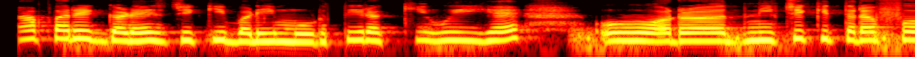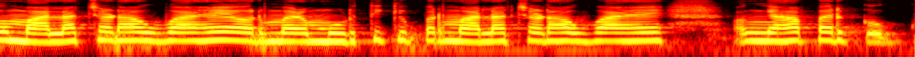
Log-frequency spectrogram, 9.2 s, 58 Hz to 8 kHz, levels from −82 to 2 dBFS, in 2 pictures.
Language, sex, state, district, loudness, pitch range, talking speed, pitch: Hindi, female, Bihar, Saran, -17 LUFS, 235-255 Hz, 210 wpm, 245 Hz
